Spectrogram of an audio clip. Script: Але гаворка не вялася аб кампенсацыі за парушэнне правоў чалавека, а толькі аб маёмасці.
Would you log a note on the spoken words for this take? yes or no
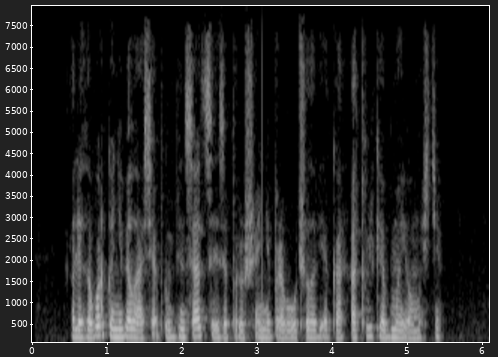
no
